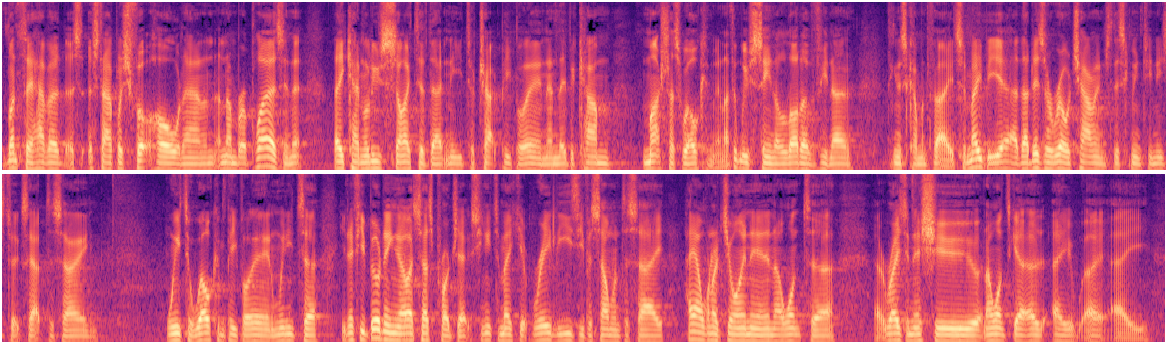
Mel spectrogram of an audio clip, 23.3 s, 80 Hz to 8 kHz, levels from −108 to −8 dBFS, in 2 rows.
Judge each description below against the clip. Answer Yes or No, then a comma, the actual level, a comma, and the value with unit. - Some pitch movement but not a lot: No, narrow, 1.9 semitones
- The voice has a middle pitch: No, low, 110 Hz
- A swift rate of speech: Yes, fast, 275 wpm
